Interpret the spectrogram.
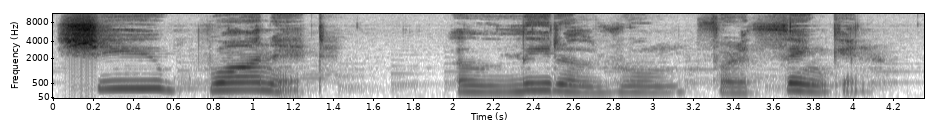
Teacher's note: unstressed followed by stress followed by unstressed unstressed again followed by stressed unstressed stressed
